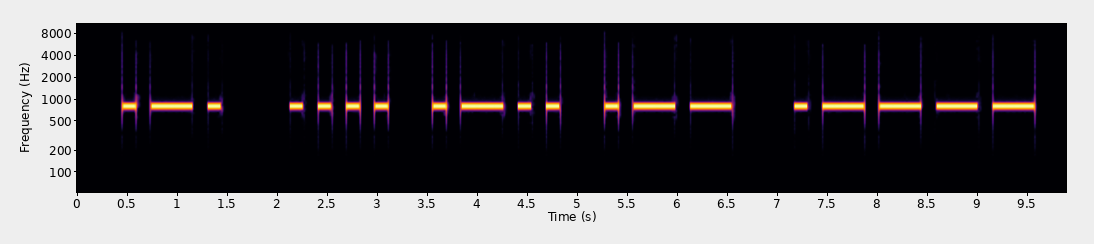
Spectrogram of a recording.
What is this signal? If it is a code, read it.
Morse code, heard as a keyed tone, about 8 wpm, 800 Hz. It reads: RHLW1
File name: CW / DET / 1 6 1500C S B 8wpm 5142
